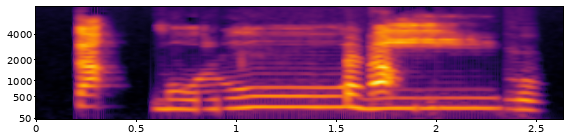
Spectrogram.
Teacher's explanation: मुशद्दद हाँ, नून मुशद्दद मीम मुशद्दद 3 counts. ठीक है, रू को आपने 6 काउंट्स खींचा और नून पे 3 काउंट का गुन्ना किया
